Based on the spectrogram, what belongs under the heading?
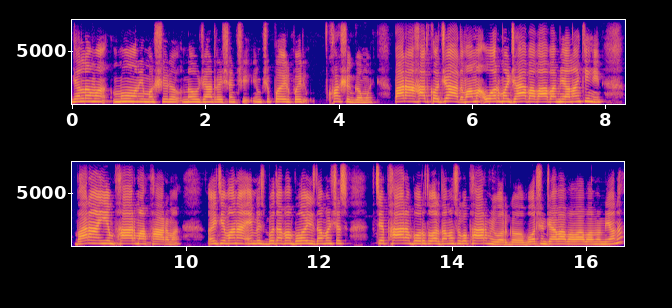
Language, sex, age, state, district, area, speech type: Kashmiri, female, 45-60, Jammu and Kashmir, Ganderbal, rural, spontaneous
